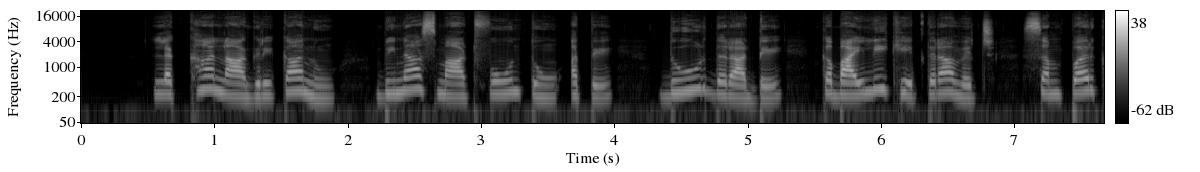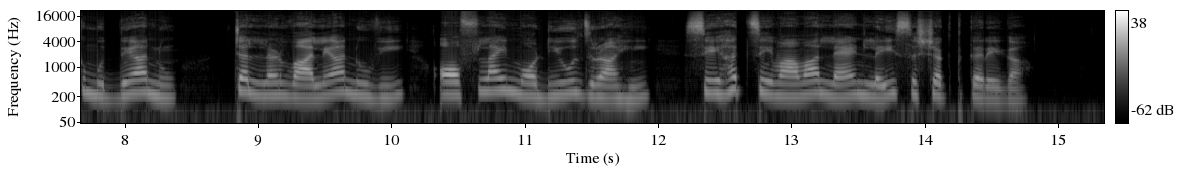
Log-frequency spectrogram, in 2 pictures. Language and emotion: Punjabi, neutral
